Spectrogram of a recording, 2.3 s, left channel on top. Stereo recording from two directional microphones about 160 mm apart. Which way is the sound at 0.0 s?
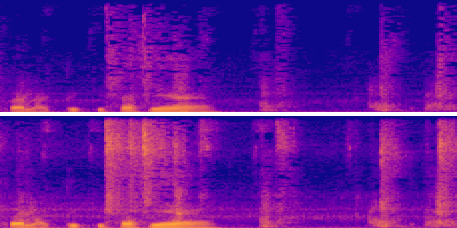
5° right (ahead or behind).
